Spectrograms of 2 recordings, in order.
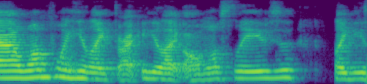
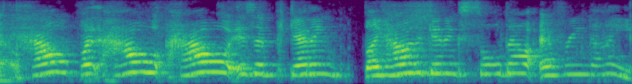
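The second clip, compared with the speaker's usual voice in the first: high, halting disbelief; raised-pitch, incredulous bickering; baffled exasperation; 7 semitones higher than usual. Real, not acted. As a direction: press the question in comic bafflement. Baffled challenge in playful argument.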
